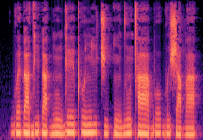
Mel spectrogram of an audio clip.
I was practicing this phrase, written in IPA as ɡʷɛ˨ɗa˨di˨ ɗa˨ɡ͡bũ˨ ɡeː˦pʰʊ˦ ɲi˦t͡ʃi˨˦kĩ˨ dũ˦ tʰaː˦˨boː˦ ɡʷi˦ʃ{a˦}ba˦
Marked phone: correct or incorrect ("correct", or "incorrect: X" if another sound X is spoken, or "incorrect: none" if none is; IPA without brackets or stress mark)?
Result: correct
